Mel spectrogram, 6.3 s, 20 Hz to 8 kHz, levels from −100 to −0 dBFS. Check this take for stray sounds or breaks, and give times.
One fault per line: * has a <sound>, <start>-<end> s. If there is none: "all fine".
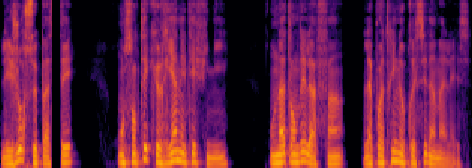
* has a dropout, 0.7-0.8 s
